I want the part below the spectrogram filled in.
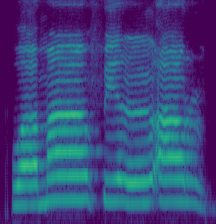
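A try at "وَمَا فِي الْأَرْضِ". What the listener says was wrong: Ditebalkan lagi dotnya ya. Wal ard. Wal ard.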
